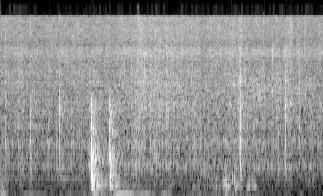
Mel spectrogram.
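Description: Vegetables fry in a hot pan with a steady sizzle, broken by a few sharp scraping stirs of a spatula against the metal, close and fairly loud, with no voices.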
